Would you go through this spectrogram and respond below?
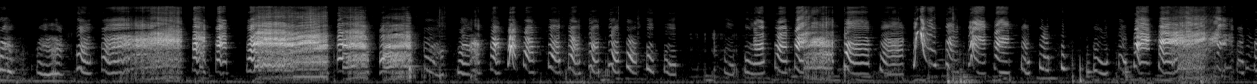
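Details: Sakura, a female pet otter, begging for jerky: rapid high chirping squeaks in dense bursts, roughly three a second, with short pauses between runs.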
